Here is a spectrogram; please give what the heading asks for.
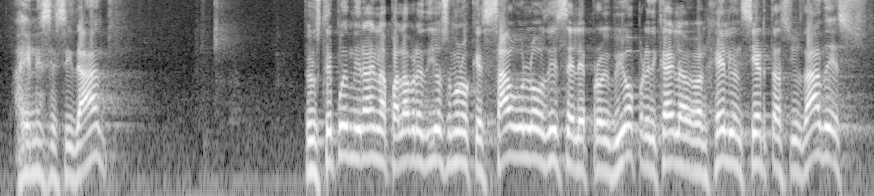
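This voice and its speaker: Man, pastor, sermon, higher-pitched voice, long church echo. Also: a little mellow. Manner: preaching with rhetorical questions, calling out to the congregation.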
